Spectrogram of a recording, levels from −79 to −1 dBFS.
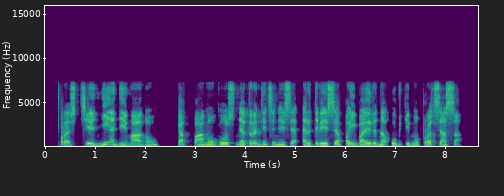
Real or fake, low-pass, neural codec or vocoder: fake; 7.2 kHz; codec, 16 kHz, 4 kbps, FunCodec, trained on LibriTTS, 50 frames a second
